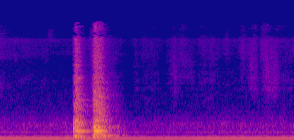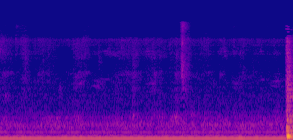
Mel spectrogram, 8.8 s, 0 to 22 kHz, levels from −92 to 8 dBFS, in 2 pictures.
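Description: A recording of sounds that has a watery, swirling texture throughout, with smeared attacks and nothing above 11.4 kHz. The likely cause is MP3 compression at a low bitrate, which fits roughly 48 kbps, starving weak frequency lines and cutting the treble.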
